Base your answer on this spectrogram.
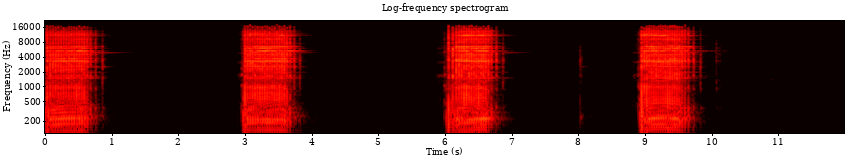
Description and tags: Pneumatic hammer - Atlas Copco r4n - Forging 4
Atlas Copco r4n pneumatic hammer forging red hot iron in four strokes.
impact, blacksmith, forging, tools, metalwork, pneumatic-tools, labor, hammer, atlas-copco, 80bpm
